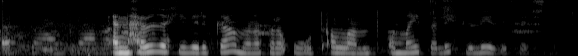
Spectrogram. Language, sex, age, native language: Icelandic, female, 18-19, Icelandic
